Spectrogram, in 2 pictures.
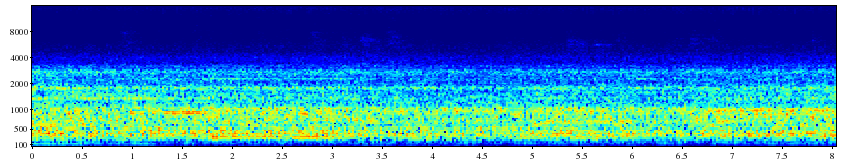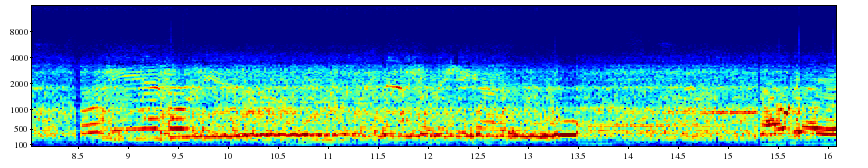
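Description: CB radio receiver on channel 28 during long-distance skip: a hiss of band noise with steady heterodyne whistles and faint, garbled distant voices. About eight and a half seconds in, a stronger signal cuts in with warbling tones and garbled voice over the noise.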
